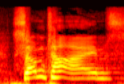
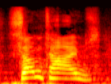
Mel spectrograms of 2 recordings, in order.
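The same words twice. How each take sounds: The two takes are said the same way.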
